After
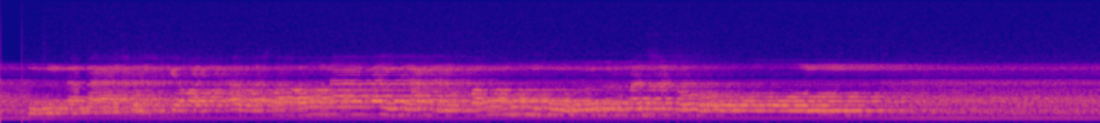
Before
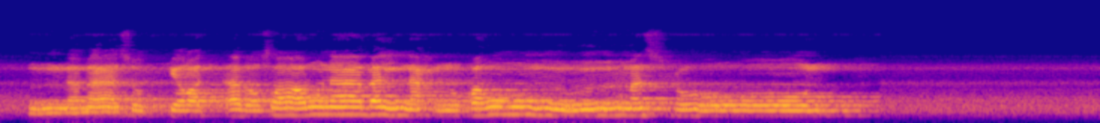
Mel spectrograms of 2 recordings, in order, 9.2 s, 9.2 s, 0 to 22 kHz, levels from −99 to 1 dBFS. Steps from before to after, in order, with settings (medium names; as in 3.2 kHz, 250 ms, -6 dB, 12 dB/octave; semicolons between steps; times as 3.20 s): low-pass 2.5 kHz 6 dB/octave; peaking EQ 400 Hz -14 dB 0.36 oct; on a send: thinning echo 241 ms, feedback 47%, high-pass 1.1 kHz, level -6 dB; on the sum: dynamic bell 510 Hz, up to +6 dB, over -30 dBFS, Q 0.84; band-stop 1.8 kHz, Q 8.7; feedback comb 120 Hz, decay 1.6 s, mix 60%; reverse; compression 5:1, threshold -36 dBFS, peak gain reduction 20.5 dB; reverse; mains buzz 120 Hz, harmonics 14, -63 dBFS -2 dB/octave; upward compressor, threshold -39 dBFS; bit-crushed delay 182 ms, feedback 55%, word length 11-bit, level -6 dB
